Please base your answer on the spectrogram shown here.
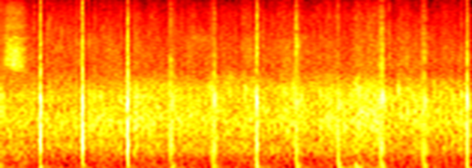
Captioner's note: applause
